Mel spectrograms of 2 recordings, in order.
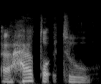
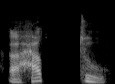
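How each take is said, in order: First: The t sound ends with an echoing bounce. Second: The t sound stops cleanly without an echo. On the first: The speaker calls it wrong. "I will not pronounce the ta here with a turbulence" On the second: The speaker calls it right. "So this will be a hat two"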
